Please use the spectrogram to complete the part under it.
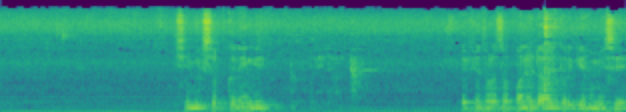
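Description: A metal spoon scrapes and stirs through dry powder in a plastic bowl.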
